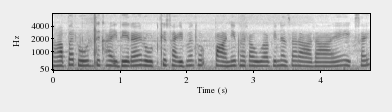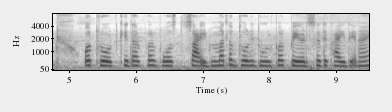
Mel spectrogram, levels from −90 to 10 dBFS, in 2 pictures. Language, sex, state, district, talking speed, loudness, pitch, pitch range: Hindi, female, Uttar Pradesh, Muzaffarnagar, 245 wpm, -24 LUFS, 250 Hz, 235-255 Hz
